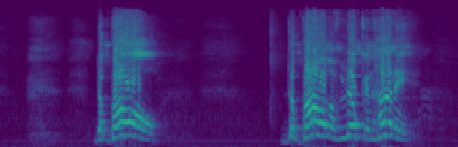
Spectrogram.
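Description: A man preaches loudly and with fervour into a microphone, in bursts.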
